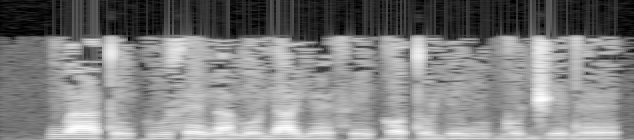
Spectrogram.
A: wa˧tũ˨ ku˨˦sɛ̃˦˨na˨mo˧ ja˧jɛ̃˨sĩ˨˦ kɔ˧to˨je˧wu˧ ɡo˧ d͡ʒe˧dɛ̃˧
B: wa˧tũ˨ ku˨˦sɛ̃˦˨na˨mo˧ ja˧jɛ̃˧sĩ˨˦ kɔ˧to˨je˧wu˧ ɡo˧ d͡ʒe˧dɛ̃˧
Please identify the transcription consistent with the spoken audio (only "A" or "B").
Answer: A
